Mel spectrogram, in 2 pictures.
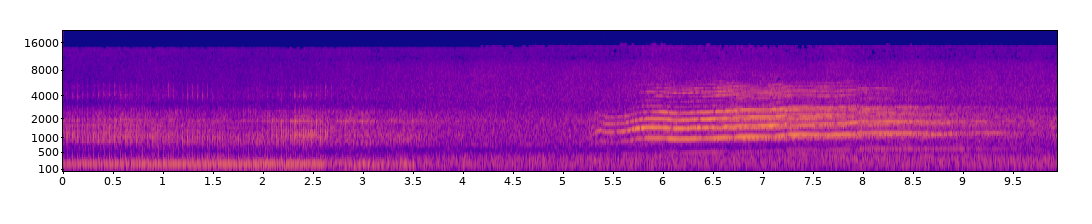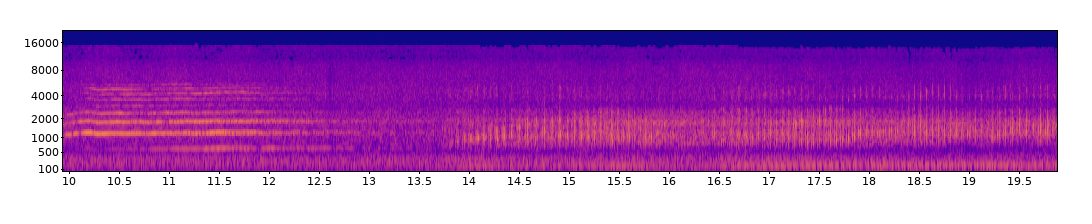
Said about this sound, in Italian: Questo è il canto delle balene.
